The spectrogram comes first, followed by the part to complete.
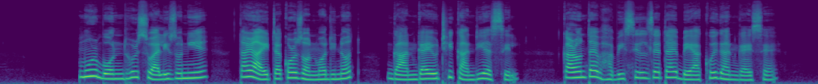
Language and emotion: Assamese, sad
